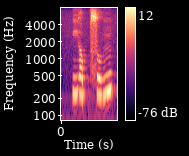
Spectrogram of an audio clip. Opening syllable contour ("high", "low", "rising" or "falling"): low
